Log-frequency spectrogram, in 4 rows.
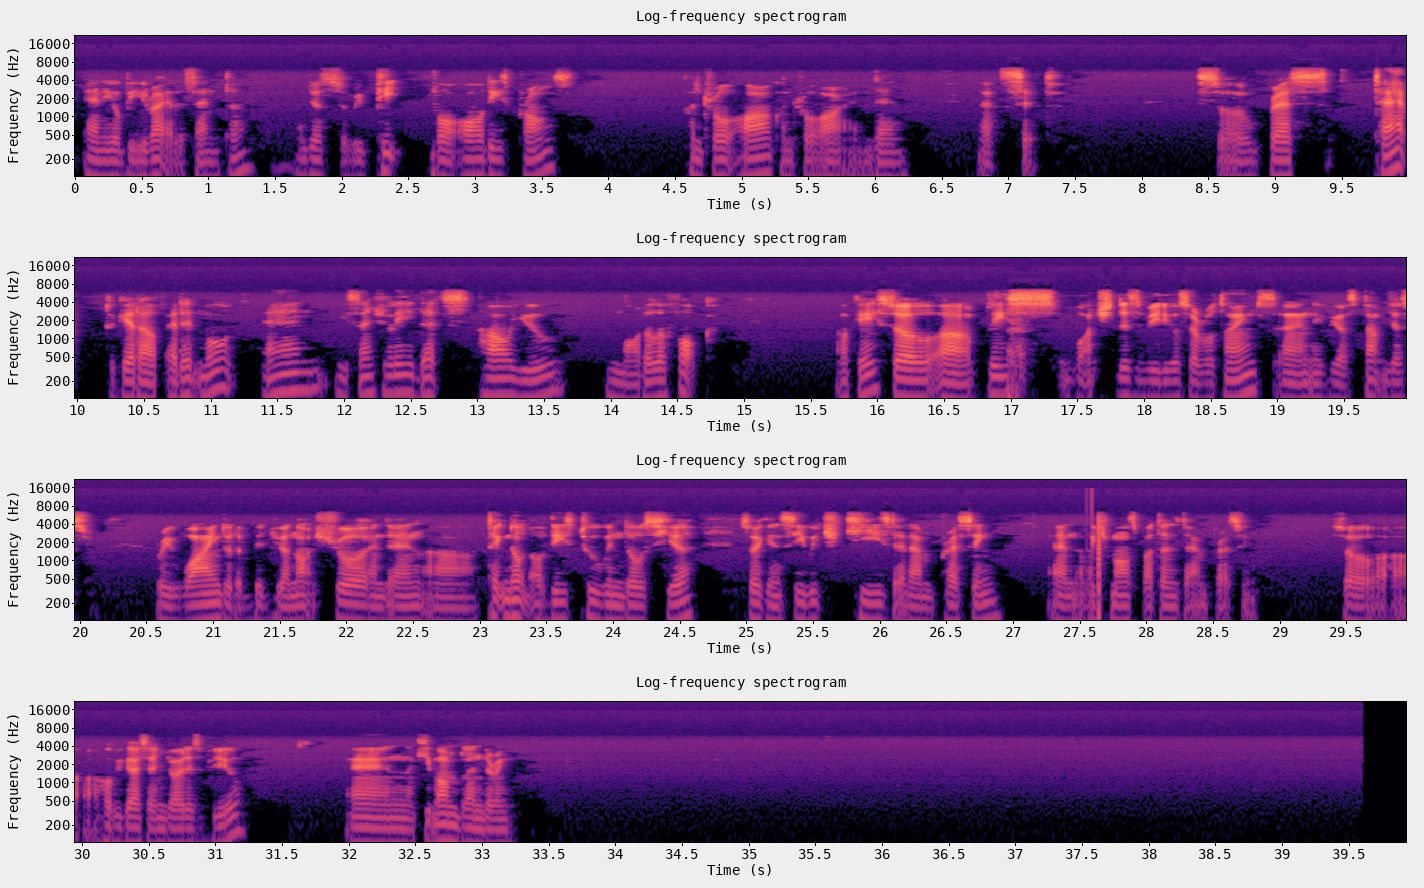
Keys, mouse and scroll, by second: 2.3 ctrl+r, 3.0 middle click, 5.0 ctrl+r, 5.0 middle click, 5.6 ctrl+r, 6.0 middle click, 6.4-6.9 scroll down 1, 6.9 middle click, 8.1 a, 8.2 scroll down 1, 8.4-9.6 middle drag, 9.8 Tab, 10.3 middle click, 11.6 shift+middle click, 12.4 scroll up 1, 12.6 shift+middle click, 13.2 scroll down 1, 13.5-15.7 shift+middle drag, 16.1 shift+middle click, 35.8 click.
